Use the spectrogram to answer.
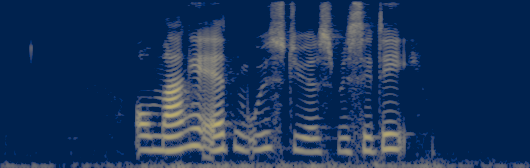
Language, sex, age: Danish, female, 23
